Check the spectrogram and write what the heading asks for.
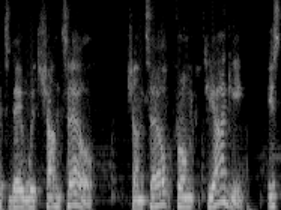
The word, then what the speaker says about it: Tiagi: Chantelle from Tiagi. Is Tiagi your company, Chantelle? It is, yes. Did I pronounce it correctly, or did I completely butcher it?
